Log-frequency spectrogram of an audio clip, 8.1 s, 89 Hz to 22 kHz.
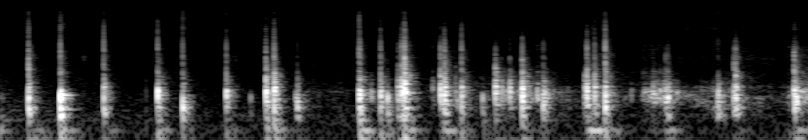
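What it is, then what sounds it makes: Watermelon half, tapped with nails. Long black nail tips tap lightly on a large, solid watermelon half resting on a plate. About 25 quick, dull taps land in an uneven rhythm, each a hollow knock centered near 530 Hz with a faint bright click on top. Every tap dies away almost at once.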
